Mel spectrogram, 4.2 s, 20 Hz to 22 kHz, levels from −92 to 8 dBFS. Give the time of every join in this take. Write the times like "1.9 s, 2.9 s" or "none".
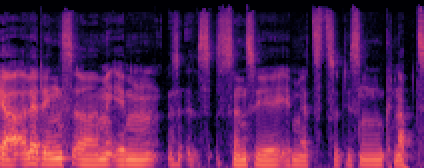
none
